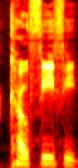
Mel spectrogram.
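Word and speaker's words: covfefe: early May 2022 this is about Trump's famous kofifi tweet where he said there's negative press coverage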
